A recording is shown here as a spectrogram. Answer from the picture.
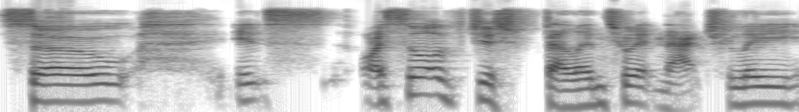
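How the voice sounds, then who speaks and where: A man speaks with an American accent. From England, Gloucester. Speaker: elite runner. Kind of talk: podcast interview. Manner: hesitant, many fillers.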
